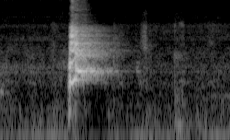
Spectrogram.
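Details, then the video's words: Pomsky puppy, a young female, frightened of a new piggy toy that makes a strange sound; one sharp, bright bark that trails off quickly, with a quiet background. "Cute puppy barking at new toy (she is SO afraid!)"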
